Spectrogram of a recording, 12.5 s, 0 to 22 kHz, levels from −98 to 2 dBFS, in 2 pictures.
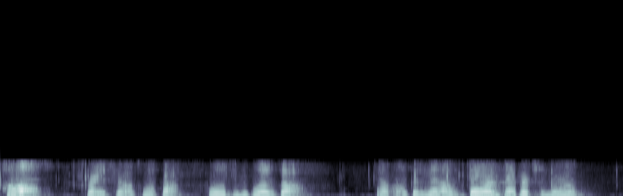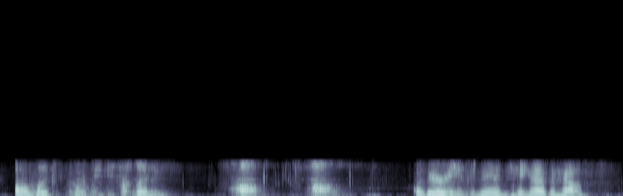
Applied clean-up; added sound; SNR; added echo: neural separator model SepFormer WHAMR!.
